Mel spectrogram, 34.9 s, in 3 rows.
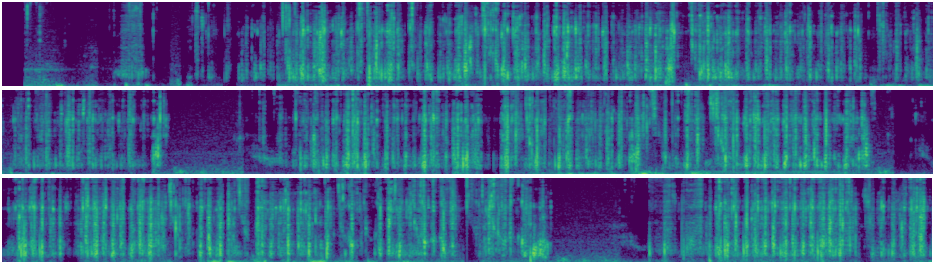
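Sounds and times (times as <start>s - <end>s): mouth clicks and squelches: 0.3s - 13.8s
wet chewing of noodles: 0.3s - 13.8s, 14.6s - 30.2s, 31.0s - 34.9s.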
